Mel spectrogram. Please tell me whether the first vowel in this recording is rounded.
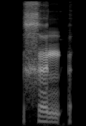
no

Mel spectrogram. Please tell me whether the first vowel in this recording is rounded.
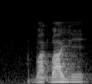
no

